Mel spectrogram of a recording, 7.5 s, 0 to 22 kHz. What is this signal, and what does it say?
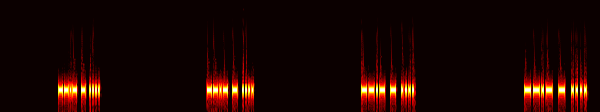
Morse code, heard as a keyed tone, about 59 wpm, 700 Hz. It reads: QTH QTH QTH QTH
